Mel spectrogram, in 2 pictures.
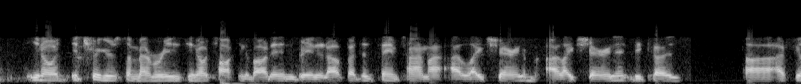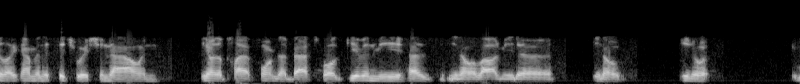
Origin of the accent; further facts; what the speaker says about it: Onalaska, Wisconsin, United States; also born or lived in Decatur, Illinois; I was born in Decatur, Illinois, actually. I only lived there till I was like 3 or 4, and then the family and I moved to Onalaska, Wisconsin, where I grew up.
